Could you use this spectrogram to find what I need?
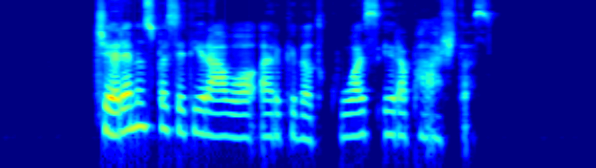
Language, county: Lithuanian, Panevėžys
